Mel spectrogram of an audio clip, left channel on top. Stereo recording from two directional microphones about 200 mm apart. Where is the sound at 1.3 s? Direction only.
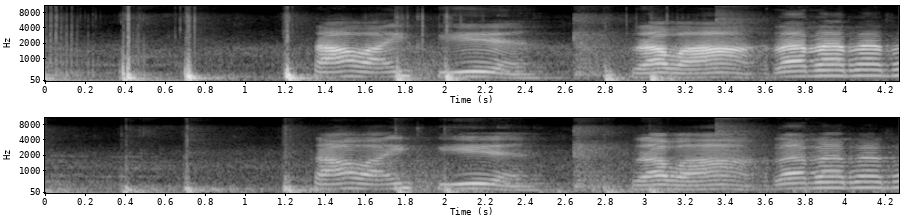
15° right (ahead or behind).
